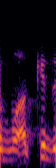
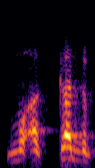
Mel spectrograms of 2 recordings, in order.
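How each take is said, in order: First: "मुअक्किद" में क के बाद इ, मुअक्-किद; "मुअक्किद" ऊँची आवाज़ में, ग़लत रूप की मिसाल की तरह; ग़लत उच्चारण. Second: "मुअक्कद" में क से पहले अ, मुअक्-कद; "मुअक्कद" को ज़बर से पढ़ो, मुअक्-कद; सही उच्चारण. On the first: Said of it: "मुअक्किद नहीं पढ़ेंगे". ("मुअक्किद" ग़लत तलफ़्फ़ुज़, आख़िर में किद) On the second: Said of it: "अब यहाँ पर ये आप मुअक्कद पढ़ेंगे". ("मुअक्कद" का सही तलफ़्फ़ुज़, आख़िर में कद) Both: Shown as a demonstration.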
